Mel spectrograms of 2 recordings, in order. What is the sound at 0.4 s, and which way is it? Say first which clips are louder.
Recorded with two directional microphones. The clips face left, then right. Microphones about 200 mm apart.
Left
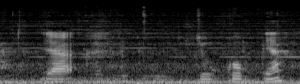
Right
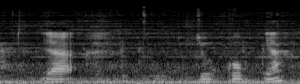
Speech: right 1 dB; 10° left (ahead or behind).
